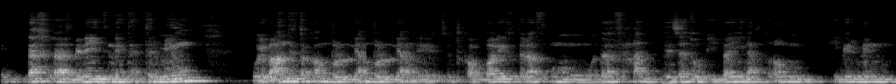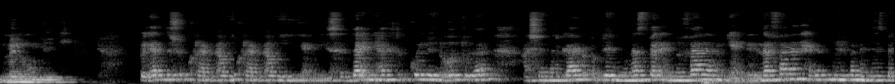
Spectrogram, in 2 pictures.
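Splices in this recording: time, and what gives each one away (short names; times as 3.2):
3.66 repeat of the last 0.42 s
11.3 repeat of the last 0.48 s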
